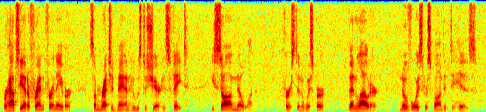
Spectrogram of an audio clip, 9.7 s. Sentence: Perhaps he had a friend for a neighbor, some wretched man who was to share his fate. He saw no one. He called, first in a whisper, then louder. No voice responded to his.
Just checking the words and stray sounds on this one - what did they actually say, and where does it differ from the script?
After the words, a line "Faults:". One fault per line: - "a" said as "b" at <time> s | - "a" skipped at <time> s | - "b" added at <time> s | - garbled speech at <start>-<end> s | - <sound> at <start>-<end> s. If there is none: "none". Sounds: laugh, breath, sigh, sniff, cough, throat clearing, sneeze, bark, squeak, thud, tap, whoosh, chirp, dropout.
Perhaps he had a friend for a neighbor, some wretched man who was to share his fate. He saw no one. First in a whisper, then louder. No voice responded to his.
Faults:
- "He called" skipped at 5.1 s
